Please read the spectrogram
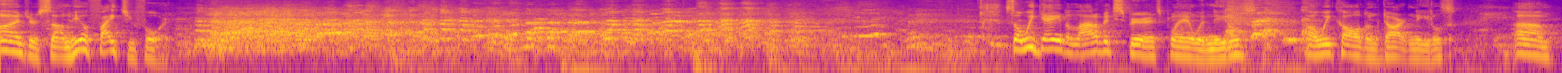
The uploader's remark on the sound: Live From Chapel Hill. At the North Carolina Comedy Arts Festival 2015.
